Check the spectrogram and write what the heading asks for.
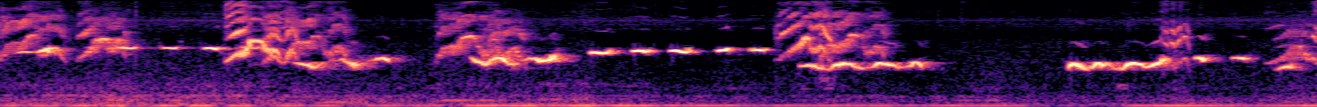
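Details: Pet cockatiel song for training cockatiels to sing: sustained level whistles alternating with harsher buzzy chirps, several long wavering whistled notes, a short quiet gap before a final whistle.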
